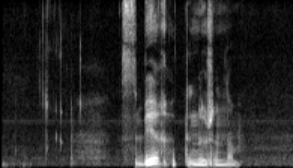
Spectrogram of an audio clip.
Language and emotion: Russian, neutral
